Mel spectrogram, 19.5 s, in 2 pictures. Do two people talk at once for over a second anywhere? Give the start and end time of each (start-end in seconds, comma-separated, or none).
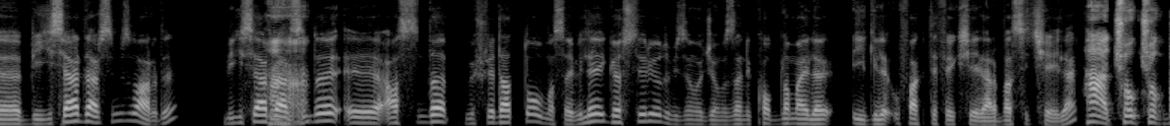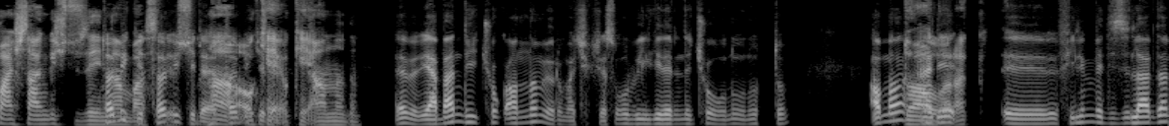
10.6-12.2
